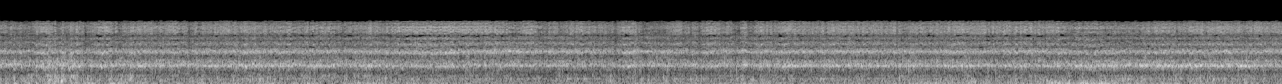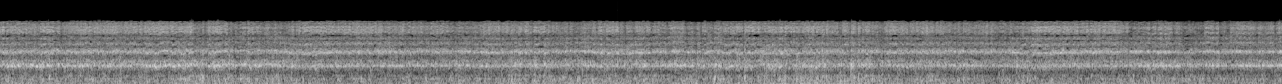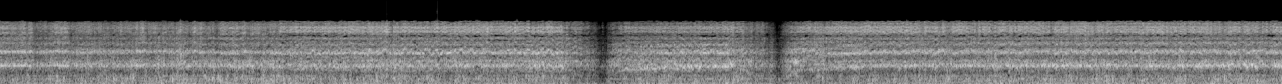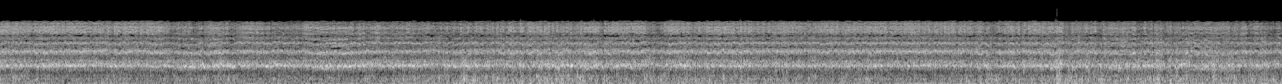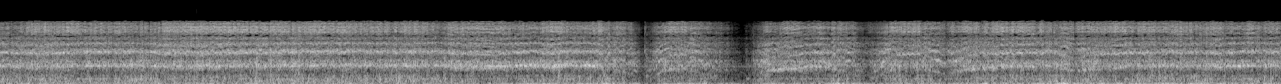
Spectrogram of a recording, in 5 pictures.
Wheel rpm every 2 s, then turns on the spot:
240, 240, 230, 230, 230, 230, 230, 230, 230, 230, 230, 230, 230, 230, 210, 170, 130, 210, 230, 240, 230, 230, 230, 240, 230, 220, 220, 230, 200, 90, 160, 210.
none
